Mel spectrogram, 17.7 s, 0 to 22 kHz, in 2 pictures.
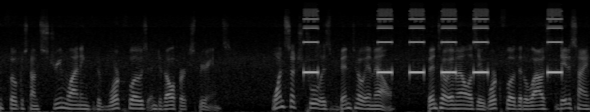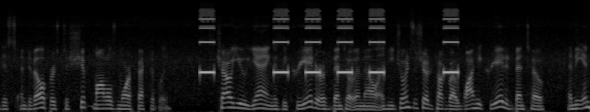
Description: Beep code, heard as beeps from a small speaker, played twice, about 1550 Hz, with speech in English. 1-4-1. In Phoenix BIOS tables: address line failure in the first 64 KB of memory.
